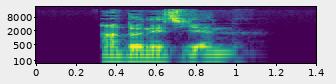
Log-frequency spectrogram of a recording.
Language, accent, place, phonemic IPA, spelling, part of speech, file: French, France, Lyon, /ɛ̃.dɔ.ne.zjɛn/, Indonésienne, noun, LL-Q150 (fra)-Indonésienne.wav
- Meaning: female equivalent of Indonésien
